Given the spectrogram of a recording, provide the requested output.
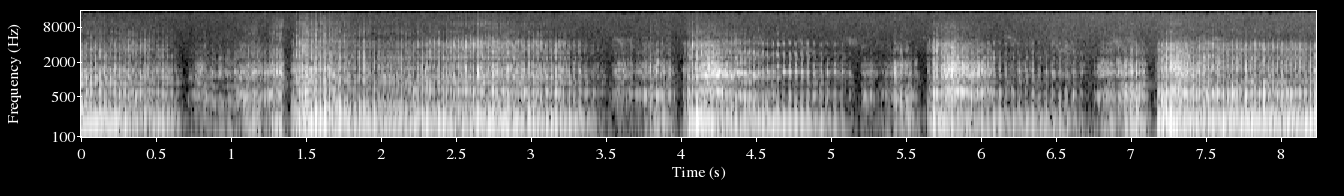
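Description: A tiger roars in deep, rumbling bursts, each broken by brief pauses.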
